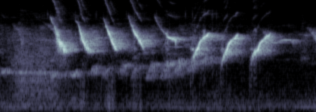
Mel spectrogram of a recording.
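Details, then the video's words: Cucak ijo singing with canary-style mimicry: a fast string of eight high, sharply descending sweeps at about four per second, the later notes turning into rising slurs, over a faint steady lower tone. "Cucak Ijo Gacor Isian Kenari"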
